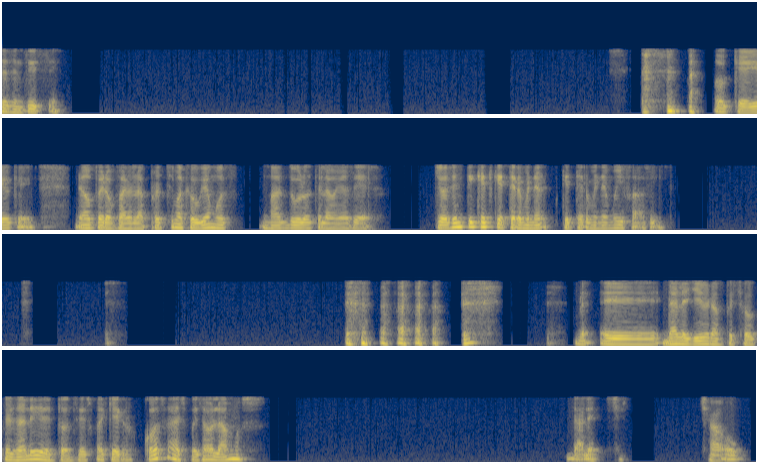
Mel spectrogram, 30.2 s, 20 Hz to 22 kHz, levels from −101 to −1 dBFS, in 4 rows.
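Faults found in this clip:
Repeated stalls (stutter), 2.56–4.04 s: seven short hold-ups, longest 160 ms, filling about a quarter of the span. Jitter buffer repeatedly running dry, receiver extending the last sound each time. Nothing lost. Recurring brief catches, unlike a single freeze.

Call audio freeze, 4.81–5.11 s: one gap of about 0.27 s, almost all of it silent, then playback resumes where it stopped. Likely cause is a jitter buffer underrun from delayed packets. One long silence, not a train of catches.

Jitter buffer speed-up, 8.22–10.83 s (108%, roughly 0.2 s removed), 18.08–21.46 s (106%, roughly 0.2 s removed), 23.25–24.13 s (106%, under 0.1 s removed): hurried delivery at unchanged pitch as the receiver trims pitch periods to drain excess buffer. Pitch holds, so not resampling.

Jitter buffer slow-down, 14.48–16.30 s: runs at 92%, about 159 ms added, with drawn-out sounds at the same pitch. 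Receiver repeating pitch periods to rebuild reserve. Stretched but continuous, unlike a freeze. Band limit at 4 kHz fits a G.711 call path at 64 kbps.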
